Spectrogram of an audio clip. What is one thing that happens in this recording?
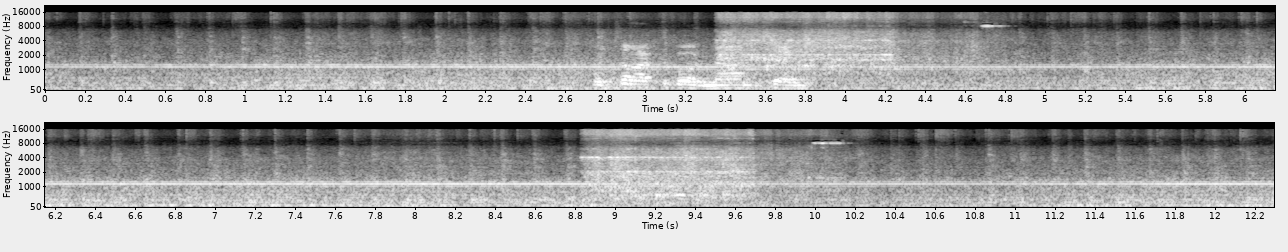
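A band saw hums steadily.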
